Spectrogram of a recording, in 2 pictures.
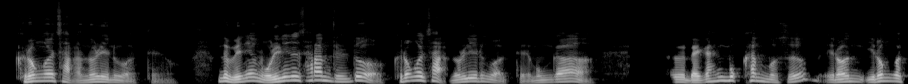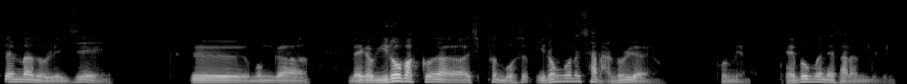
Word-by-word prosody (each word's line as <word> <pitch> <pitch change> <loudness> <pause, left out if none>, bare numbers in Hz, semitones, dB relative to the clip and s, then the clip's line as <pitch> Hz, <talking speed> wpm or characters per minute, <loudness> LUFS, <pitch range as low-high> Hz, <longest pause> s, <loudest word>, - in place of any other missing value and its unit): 그런 140 +5 +4
걸 165 0 +4
잘 125 - -2
안 90 +5 -4
올리는 115 -4 +1
것 80 -6 -6
같아요. - - -18 0.4
근데 150 0 +3
왜냐하면 130 +3 +3
올리는 165 - +5
사람들도 175 -4 0
그런 160 +3 +1
걸 190 -1 +3
잘 165 -1 +3
안 - - -11
올리는 140 +4 +1
것 115 - -5
같아요. 75 0 -9
뭔가 120 +8 -1 0.7
그 115 -2 0
내가 100 +7 +4
행복한 175 -1 0
모습 120 - -2
이런 120 +2 +2
이런 150 +8 +3
것들만 120 -6 0
올리지 80 -1 -5 0.8
그 100 - -4 0.6
뭔가 90 -3 -4 0.4
내가 95 +1 +2
위로 110 +12 +5
받고 130 -4 +2 0.2
아 - - -2
싶은 105 +2 -8
모습 85 0 -6
이런 115 +7 -2
거는 140 -1 -3
잘 125 -2 -4
안 85 - -10
올려요 70 -10 -3 0.5
보면 70 -3 -11 0.4
대부분의 115 +2 0
사람들이. 75 -7 -9
115 Hz, 295 characters per minute, -24 LUFS, 95-140 Hz, 0.8 s, 올리는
